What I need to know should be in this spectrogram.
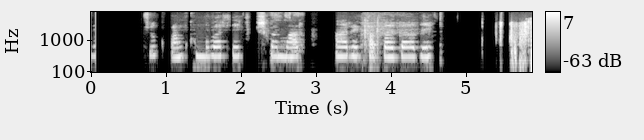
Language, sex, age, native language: Icelandic, female, 14, Icelandic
